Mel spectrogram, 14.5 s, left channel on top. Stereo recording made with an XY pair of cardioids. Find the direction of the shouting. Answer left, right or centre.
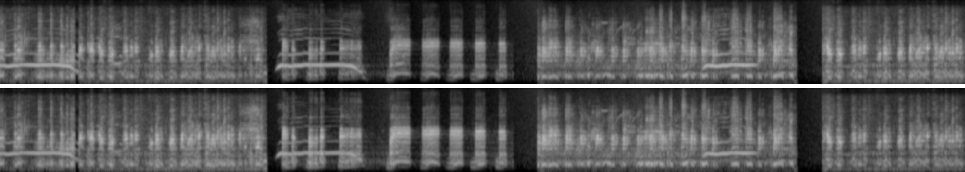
left.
